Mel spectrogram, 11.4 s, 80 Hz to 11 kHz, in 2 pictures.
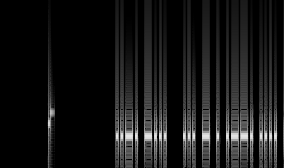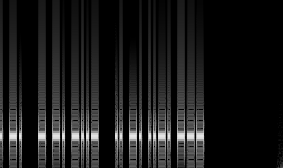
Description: Morse code, heard as a keyed tone, about 25 wpm, 700 Hz. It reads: FB STEPHEN TNX INFO
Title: Practice QSO - Exchange 3 - More Info - 25wpm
